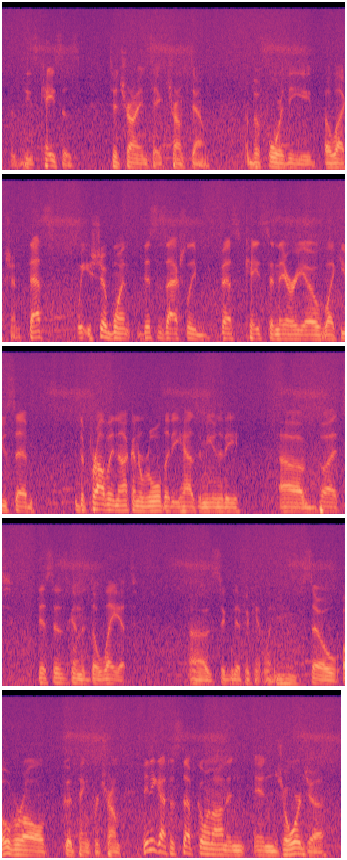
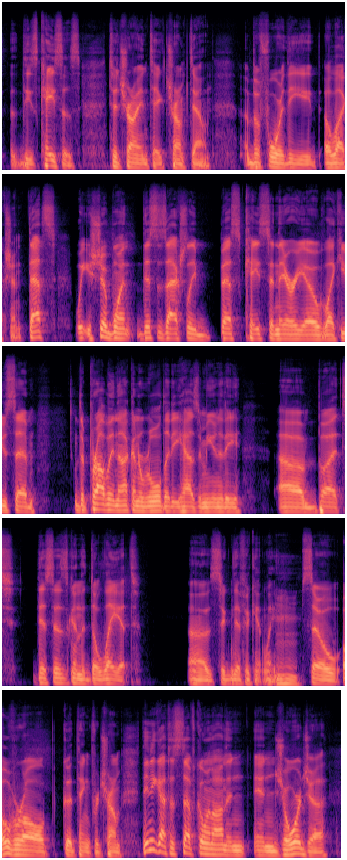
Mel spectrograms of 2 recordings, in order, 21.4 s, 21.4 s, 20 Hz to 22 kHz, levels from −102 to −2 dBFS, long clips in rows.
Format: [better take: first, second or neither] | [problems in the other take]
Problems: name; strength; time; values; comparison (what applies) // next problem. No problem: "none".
second | hiss; loud; throughout; 7 dB below the speech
